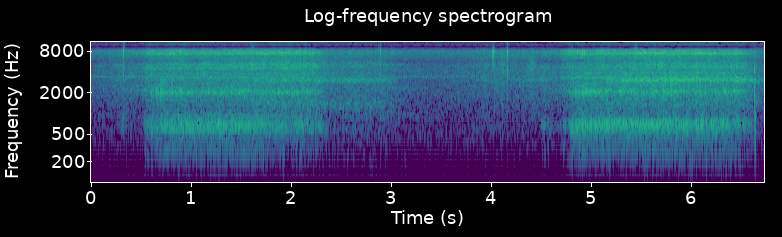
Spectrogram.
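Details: Two brothers sleeping in a hotel room, recorded by their older brother, two long, harsh, rattling snores about four seconds apart with quiet gaps between: loud snoring.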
